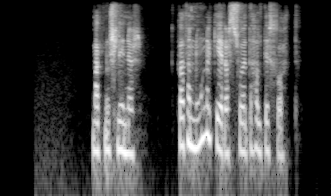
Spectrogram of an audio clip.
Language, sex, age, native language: Icelandic, female, 30-39, Icelandic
